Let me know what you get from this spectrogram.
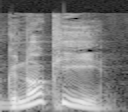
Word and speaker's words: Gnocchi: Wörter mit CCH werden auf Italienisch tatsächlich grundsätzlich als K-Laut ausgesprochen, also Gnocchi.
